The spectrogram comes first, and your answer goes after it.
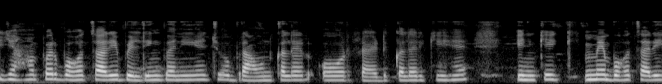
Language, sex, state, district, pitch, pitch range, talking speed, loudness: Hindi, female, Punjab, Pathankot, 210 Hz, 200-220 Hz, 180 wpm, -19 LUFS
